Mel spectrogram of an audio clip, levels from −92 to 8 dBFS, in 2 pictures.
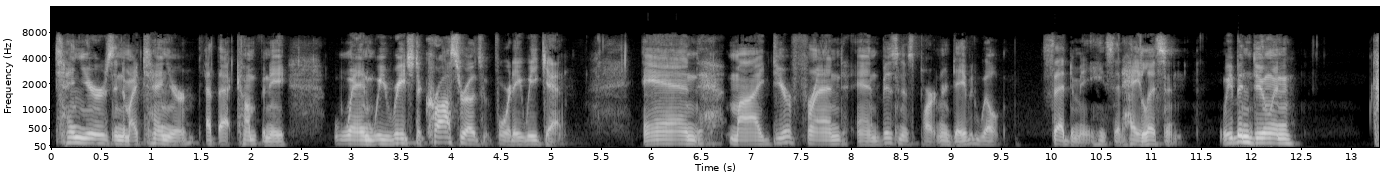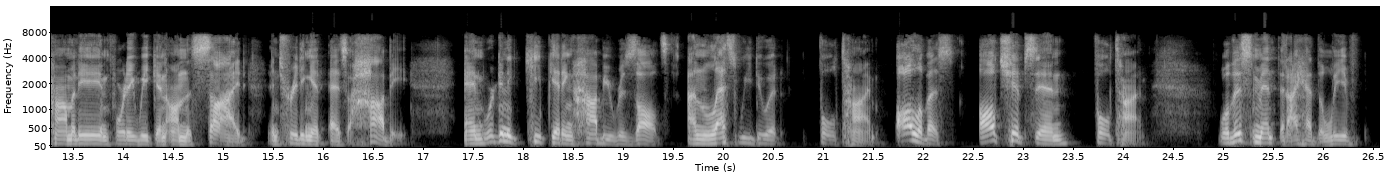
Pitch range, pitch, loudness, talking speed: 100-125 Hz, 105 Hz, -17 LUFS, 180 wpm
